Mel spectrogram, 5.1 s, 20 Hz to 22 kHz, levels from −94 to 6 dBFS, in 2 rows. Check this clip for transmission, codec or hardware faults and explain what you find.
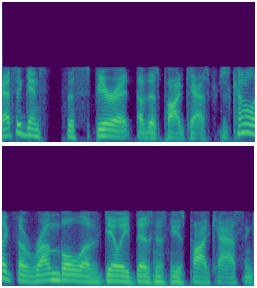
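One transmission fault stands out. Call audio freeze, 0.42 to 0.68 s: packets likely stalled and the jitter buffer emptied, so a fading buzz or hiss, then silence, fills about 170 ms before the sound resumes intact.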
